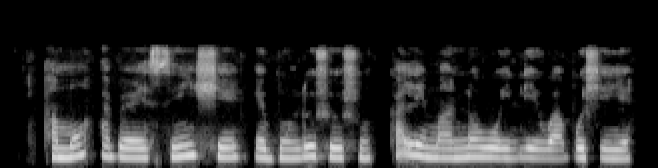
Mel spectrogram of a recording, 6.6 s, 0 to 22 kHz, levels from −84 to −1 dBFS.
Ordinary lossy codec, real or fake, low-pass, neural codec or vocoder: none; real; none; none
